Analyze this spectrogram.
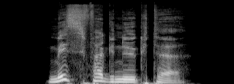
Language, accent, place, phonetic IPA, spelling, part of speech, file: German, Germany, Berlin, [ˈmɪsfɛɐ̯ˌɡnyːktə], missvergnügte, adjective, De-missvergnügte.ogg
- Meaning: inflection of missvergnügt: 1. strong/mixed nominative/accusative feminine singular 2. strong nominative/accusative plural 3. weak nominative all-gender singular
